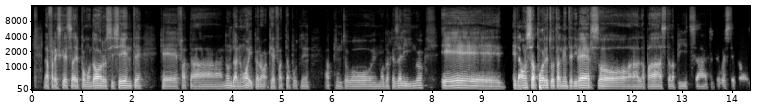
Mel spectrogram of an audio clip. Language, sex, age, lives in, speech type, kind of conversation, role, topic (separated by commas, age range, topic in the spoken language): Italian, male, 40-44, Italy, conversation, podcast, guest, Che cosa ti fa sentire davvero a casa?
